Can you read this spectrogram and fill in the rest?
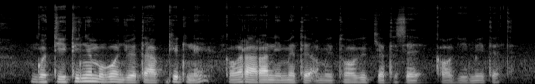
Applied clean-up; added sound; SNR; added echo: none; none; none; none.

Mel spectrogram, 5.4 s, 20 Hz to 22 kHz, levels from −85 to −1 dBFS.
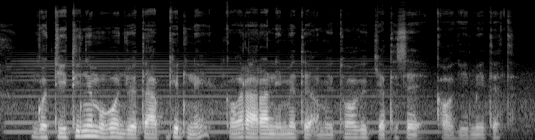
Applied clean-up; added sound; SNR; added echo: none; Wind instrument, woodwind instrument; 18 dB; none.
